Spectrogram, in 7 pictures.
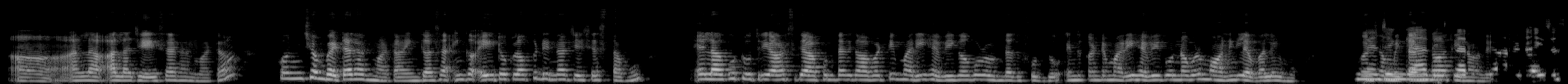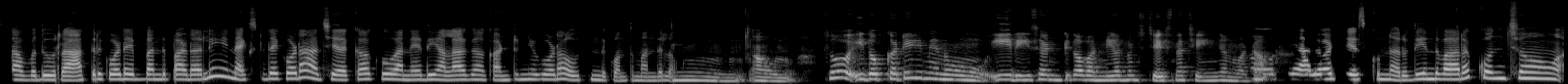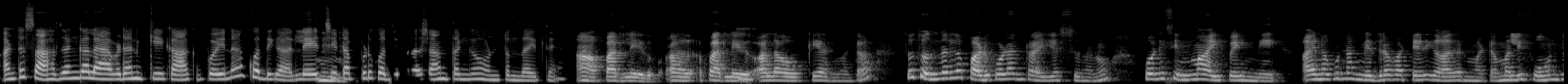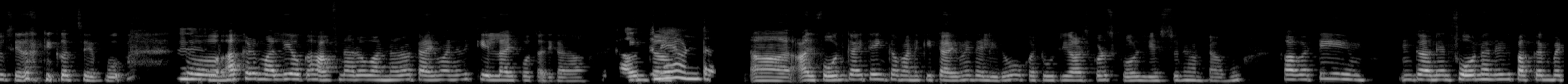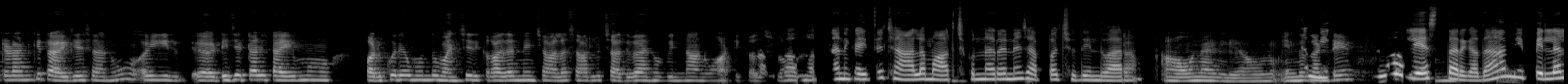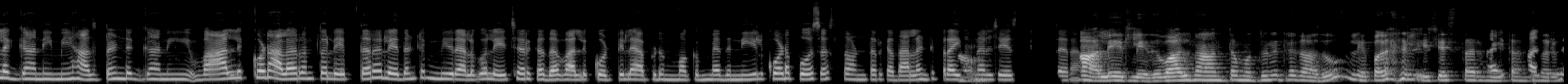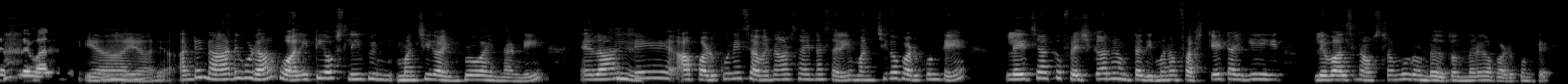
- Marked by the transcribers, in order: in English: "బెటర్"; in English: "ఎయిట్ ఓ క్లాక్‌కి డిన్నర్"; in English: "టు త్రీ హౌర్స్ గ్యాప్"; in English: "హెవీ‌గా"; in English: "ఫుడ్"; in English: "హెవీ‌గా"; in English: "మార్నింగ్"; in English: "డైజెస్ట్"; in English: "నెక్స్ట్ డే"; in English: "కంటిన్యూ"; tapping; in English: "సో"; in English: "రీసెంట్‌గా వన్ ఇయర్"; in English: "చేంజ్"; in English: "సో"; in English: "ట్రై"; chuckle; in English: "సో"; in English: "కిల్"; in English: "టు త్రీ హౌర్స్"; in English: "స్క్రోల్"; in English: "ట్రై"; in English: "డిజిటల్"; in English: "ఆర్టికల్స్‌లో"; other noise; in English: "హస్బాండ్‌కి"; chuckle; in English: "క్వాలిటీ ఆఫ్ స్లీపింగ్"; in English: "ఇంప్రూవ్"; in English: "సెవెన్ హౌర్స్"; in English: "ఫ్రెష్‌గానే"; in English: "ఫస్ట్రేట్"
- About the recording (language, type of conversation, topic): Telugu, podcast, సమయానికి లేవడానికి మీరు పాటించే చిట్కాలు ఏమిటి?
